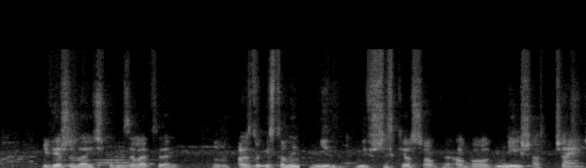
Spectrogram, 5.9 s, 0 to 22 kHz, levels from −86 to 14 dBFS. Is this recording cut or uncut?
cut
